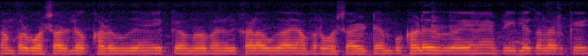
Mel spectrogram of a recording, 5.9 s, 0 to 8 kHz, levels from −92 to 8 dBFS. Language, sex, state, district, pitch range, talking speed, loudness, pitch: Hindi, male, Uttar Pradesh, Deoria, 145-150 Hz, 255 wpm, -26 LUFS, 145 Hz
